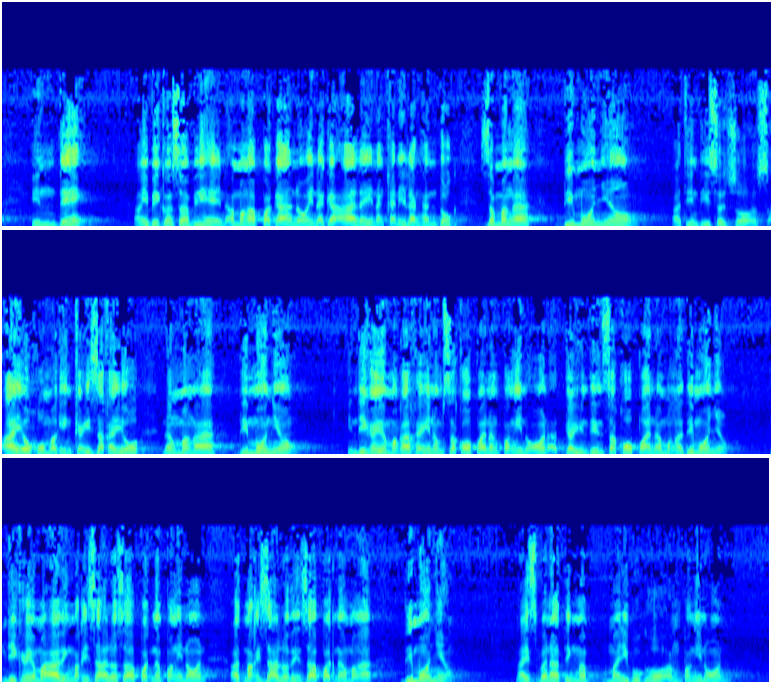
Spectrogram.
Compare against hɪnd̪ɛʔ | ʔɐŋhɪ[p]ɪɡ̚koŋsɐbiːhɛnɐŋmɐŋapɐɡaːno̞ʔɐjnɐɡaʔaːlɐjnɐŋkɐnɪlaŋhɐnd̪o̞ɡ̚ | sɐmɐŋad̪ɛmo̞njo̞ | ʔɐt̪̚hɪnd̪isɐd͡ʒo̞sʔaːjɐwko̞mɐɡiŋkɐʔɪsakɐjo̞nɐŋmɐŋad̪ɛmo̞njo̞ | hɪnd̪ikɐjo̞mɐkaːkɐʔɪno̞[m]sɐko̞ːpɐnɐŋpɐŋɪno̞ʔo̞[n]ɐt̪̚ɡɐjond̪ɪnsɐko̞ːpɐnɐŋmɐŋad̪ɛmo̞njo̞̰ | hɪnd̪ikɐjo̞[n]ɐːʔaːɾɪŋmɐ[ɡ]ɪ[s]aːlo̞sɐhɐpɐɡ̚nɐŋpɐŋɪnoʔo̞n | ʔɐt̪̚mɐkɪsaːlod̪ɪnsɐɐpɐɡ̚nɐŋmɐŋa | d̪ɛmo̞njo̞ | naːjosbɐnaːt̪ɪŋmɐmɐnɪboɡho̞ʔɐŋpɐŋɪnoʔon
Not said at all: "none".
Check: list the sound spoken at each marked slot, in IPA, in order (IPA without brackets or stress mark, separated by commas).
b, m, n, m, k, s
